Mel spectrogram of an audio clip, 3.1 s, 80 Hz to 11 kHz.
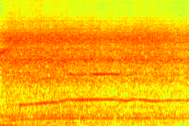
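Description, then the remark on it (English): A vintage 1950s Electrolux vacuum cleaner runs steadily, a loud, constant motor whine with a broad airy hiss and a faint tone that slowly rises in pitch. No voices are heard. “I literally just bought a vacuum cleaner off Marketplace this morning that was like from the 50s”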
